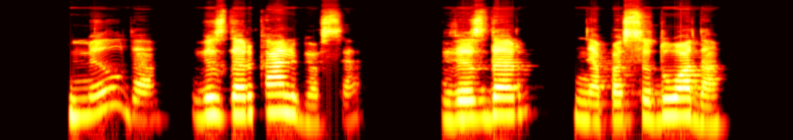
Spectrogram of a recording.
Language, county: Lithuanian, Telšiai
